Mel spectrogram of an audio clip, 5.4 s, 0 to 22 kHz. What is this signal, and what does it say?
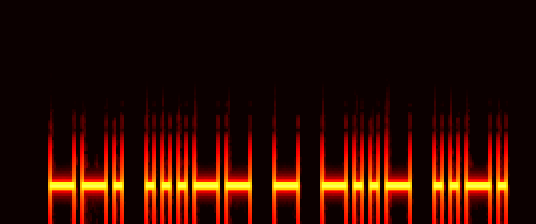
Morse code, heard as a keyed tone, about 15 wpm, 700 Hz. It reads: G3TXF
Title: Call Signs Repeated 3x - 15wpm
